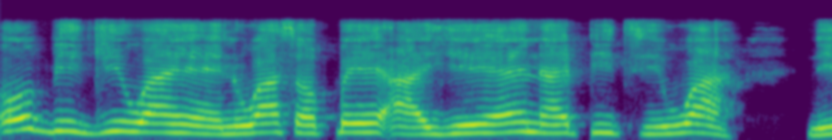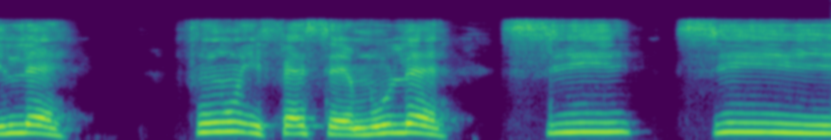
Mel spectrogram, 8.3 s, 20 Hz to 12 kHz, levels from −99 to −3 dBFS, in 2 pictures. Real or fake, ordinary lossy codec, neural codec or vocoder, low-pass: fake; none; codec, 16 kHz, 4.8 kbps, FACodec; 7.2 kHz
